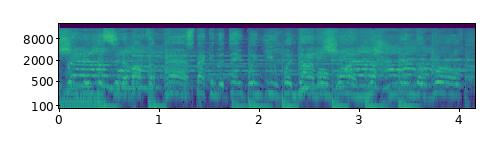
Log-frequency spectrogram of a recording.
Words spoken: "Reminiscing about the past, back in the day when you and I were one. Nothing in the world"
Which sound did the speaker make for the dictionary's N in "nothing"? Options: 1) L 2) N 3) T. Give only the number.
1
